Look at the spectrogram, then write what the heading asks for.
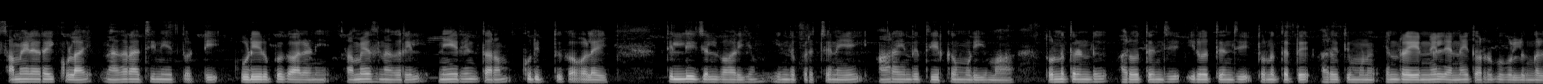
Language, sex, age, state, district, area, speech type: Tamil, male, 18-30, Tamil Nadu, Madurai, rural, read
